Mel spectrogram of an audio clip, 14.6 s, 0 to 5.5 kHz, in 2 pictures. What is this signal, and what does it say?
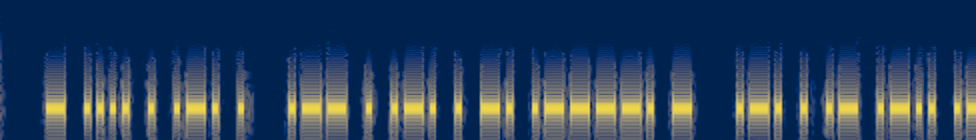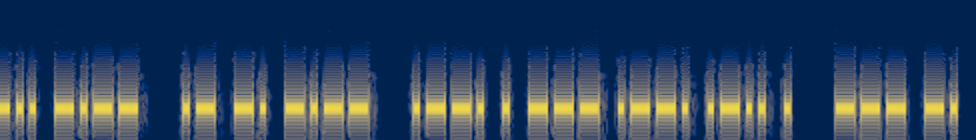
Morse code, heard as a keyed tone, about 25 wpm, 600 Hz. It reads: THERE WEREN'T REALLY ANY PEOPLE ON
